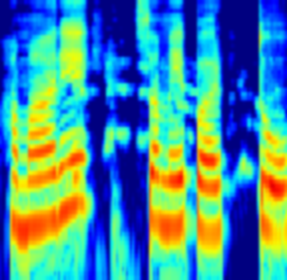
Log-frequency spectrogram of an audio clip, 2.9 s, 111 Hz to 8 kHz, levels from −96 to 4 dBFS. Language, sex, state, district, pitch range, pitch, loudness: Hindi, female, Uttarakhand, Uttarkashi, 250-320 Hz, 265 Hz, -17 LUFS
